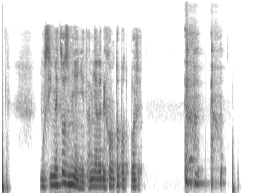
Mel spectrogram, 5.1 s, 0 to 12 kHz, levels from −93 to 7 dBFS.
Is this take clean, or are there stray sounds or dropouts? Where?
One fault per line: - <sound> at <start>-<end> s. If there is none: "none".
- cough at 3.7-4.5 s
